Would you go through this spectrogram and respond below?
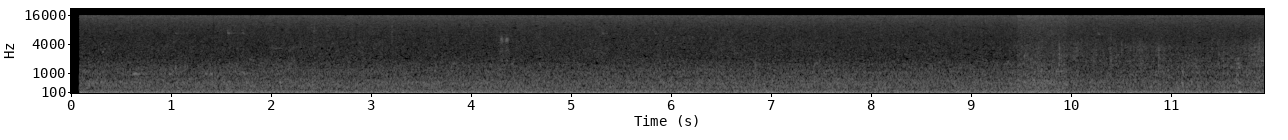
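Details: Only a steady low rumble of wind and outdoor noise is heard, with no clear animal voice. A faint brief rustle comes near the end.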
